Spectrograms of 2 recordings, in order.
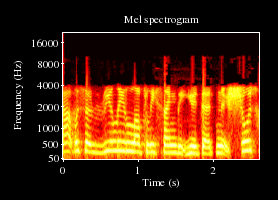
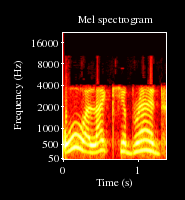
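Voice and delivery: bad, put-on Northern English accent; 3 semitones higher than usual. Showing the other accent she says she can do: put-on Northern English accent. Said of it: "And Northern, which is this".

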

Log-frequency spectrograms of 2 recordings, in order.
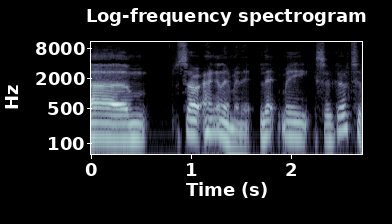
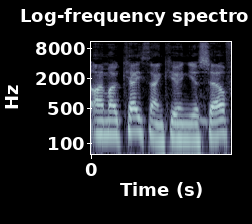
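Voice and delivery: mock, put-on flat monotone delivery. Mocking how everyone just greeted each other, imitating a monotone reply. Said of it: "Everyone's just doing this very monotone".

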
